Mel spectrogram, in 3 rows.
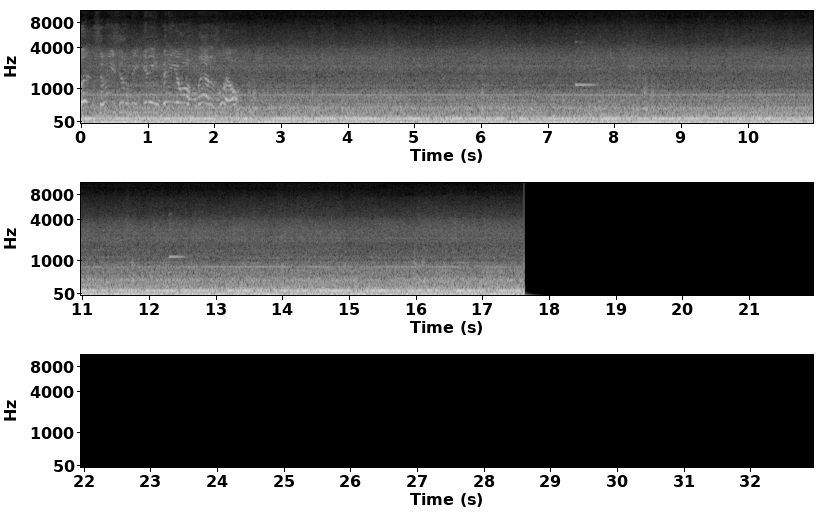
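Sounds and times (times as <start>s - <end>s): combine harvester running: 0.0s - 17.6s
short high beeps: 7.4s - 7.9s, 12.3s - 12.7s.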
